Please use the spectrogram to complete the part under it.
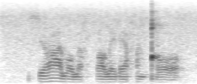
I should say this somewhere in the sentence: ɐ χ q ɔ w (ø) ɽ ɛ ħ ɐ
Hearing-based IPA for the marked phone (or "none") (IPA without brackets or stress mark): ɛ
